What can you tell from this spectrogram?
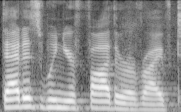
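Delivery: usual speaking voice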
